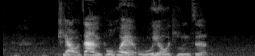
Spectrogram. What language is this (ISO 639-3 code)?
zho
